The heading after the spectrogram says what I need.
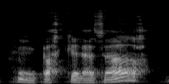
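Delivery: plain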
